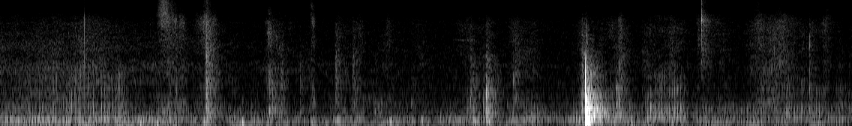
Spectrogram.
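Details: Low continuous purring from a hungry cat as it eats, overlaid with soft irregular chewing clicks and one sudden loud knock midway.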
